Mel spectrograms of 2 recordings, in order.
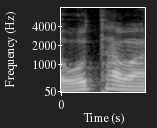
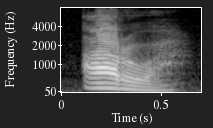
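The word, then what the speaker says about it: Ottawa: 우리가 발음을 잘 해줬는데 오타와 는 그리고 오타와 브라는 진짜 못 한 사람이 많아요 제가 다름 어떻게 해줄까요 예 아 로와 아로 와 이렇게 a 와 로 발음이 됩니다 이게 정확한 발음 이에요 자 그럼 i'm 프람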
